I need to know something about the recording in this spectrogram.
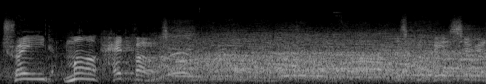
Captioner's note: crowd gasps, boos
